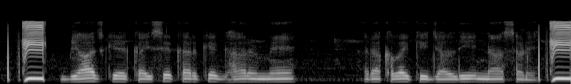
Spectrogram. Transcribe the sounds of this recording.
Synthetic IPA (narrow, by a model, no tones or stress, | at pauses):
bjaːd͡ʒkekəɪsekəɾkeɡʱəɾmẽ | ɾəkʰwəjkid͡ʒəld̪inəsəɽeː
